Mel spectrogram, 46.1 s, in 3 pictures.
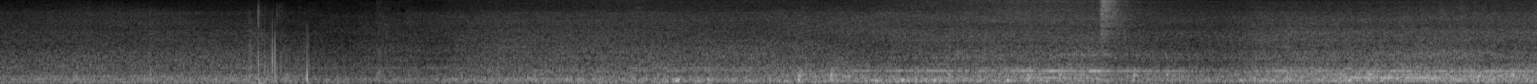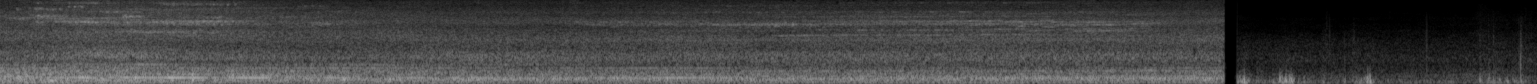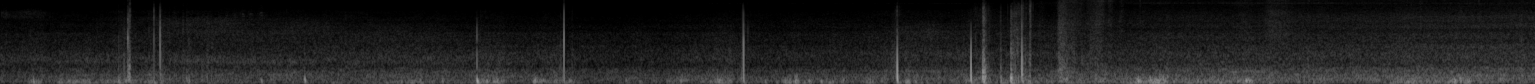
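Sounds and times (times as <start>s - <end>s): train wheels rumbling on rail: 0.0s - 27.6s
wheels and brakes squealing: 12.7s - 19.8s, 20.4s - 27.6s.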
